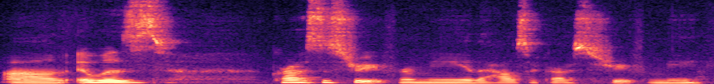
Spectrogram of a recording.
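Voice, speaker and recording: A woman's voice: mid-range voice, little pitch movement, brisk, a little mellow, slightly rough. A young woman telling a story in casual chat, chatty and full of fillers, with casual swearing.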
